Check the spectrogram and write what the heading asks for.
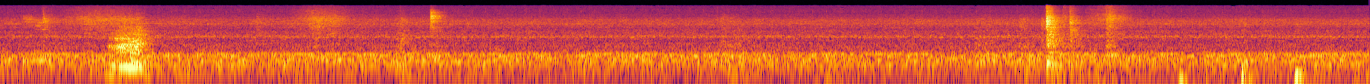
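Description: Steady mechanical hum with a soft hiss from a running kitchen appliance fan, broken by a brief knock about a second in and two sharp clicks near the eight-second mark.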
